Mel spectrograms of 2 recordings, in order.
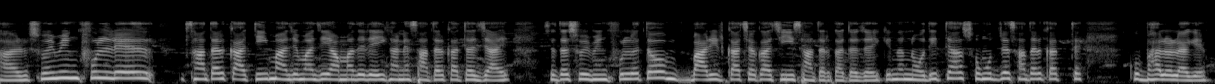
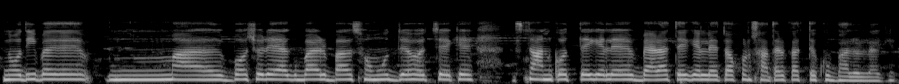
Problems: background sounds at intervals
